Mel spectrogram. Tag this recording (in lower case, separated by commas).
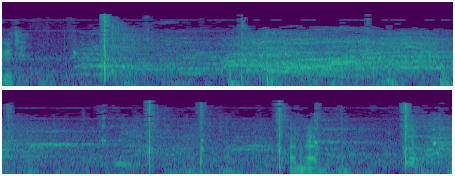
playing badminton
